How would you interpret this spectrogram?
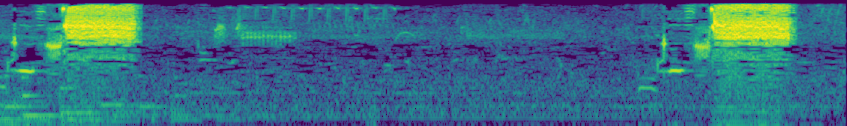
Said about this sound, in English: Let's step into this lively cattail marsh and surround ourselves with the sound of glossy black birds with bright red shoulder patches. These are male red-winged blackbirds.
